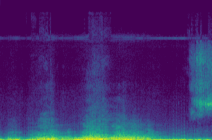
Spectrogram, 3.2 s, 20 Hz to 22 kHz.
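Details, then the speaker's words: Tahoe V8 warming up, gauge at 49, heard outside: deep rumble surging and dipping unevenly at idle, lopey choppy beat but steady, owner likes the chop — choppy idle. "Yeah. I love that chop sound it makes. Oh. There we go. Sorry about the lighting there. So I like that choppy sound it makes."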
